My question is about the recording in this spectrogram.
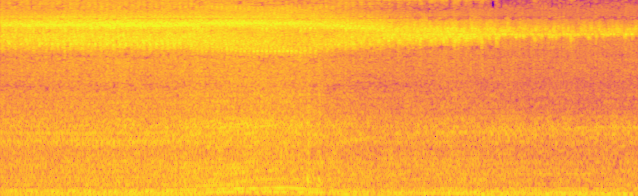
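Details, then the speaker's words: Vintage RV engine on a cold winter start: steady high-pitched alternator belt squeal over a rough idle, which usually stops once warm; a chronic issue, and the owner may swap in a higher-amp alternator. "usually once it warms up she'll the alternator all stops squeaking for the belt or whatever"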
